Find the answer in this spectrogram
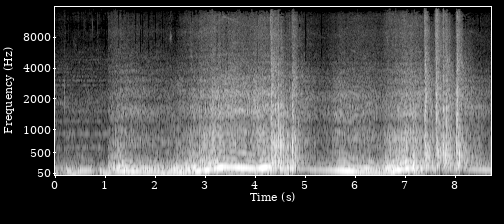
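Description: Seat Leon Mk1's engine revved repeatedly as the car creeps forward: the pitch climbs and falls several times. There are a few sharp cracks around the middle and near the end as the revs drop.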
